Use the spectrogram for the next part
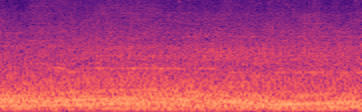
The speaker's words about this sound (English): While you're waiting for an answer, while you're waiting to hear if that thing's stolen or not, they see you back there, and they panic, and they hit the gas!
